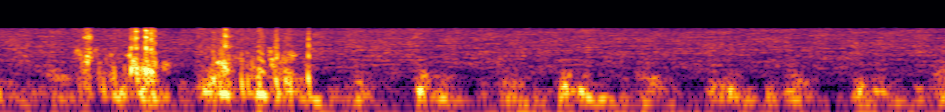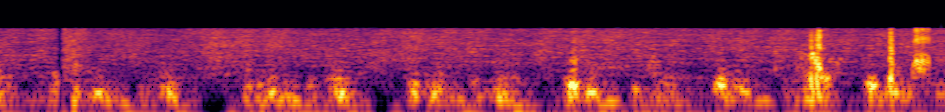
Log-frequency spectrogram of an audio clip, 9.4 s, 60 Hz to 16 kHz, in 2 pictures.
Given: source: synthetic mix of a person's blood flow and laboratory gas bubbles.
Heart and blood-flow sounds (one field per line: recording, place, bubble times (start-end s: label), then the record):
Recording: Doppler ultrasound of blood flow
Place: precordium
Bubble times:
0.39-0.88 s: bubbles
0.99-1.60 s: bubbles
8.77-8.96 s: bubbles
9.17-9.40 s: bubbles
From the record:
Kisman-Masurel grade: 223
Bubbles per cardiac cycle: several, 3 to 8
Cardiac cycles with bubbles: 10 to 50%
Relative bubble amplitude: loud (0.450 to 0.775)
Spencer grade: 2 (many but less than half of the cardiac periods contain bubble signals, singularly or in groups)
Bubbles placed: anywhere in the cardiac cycle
